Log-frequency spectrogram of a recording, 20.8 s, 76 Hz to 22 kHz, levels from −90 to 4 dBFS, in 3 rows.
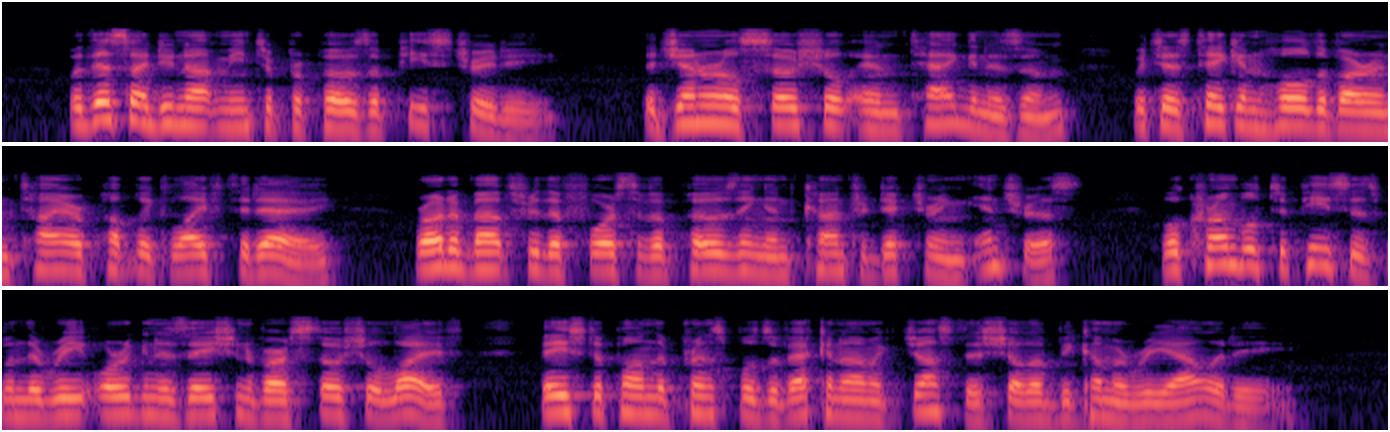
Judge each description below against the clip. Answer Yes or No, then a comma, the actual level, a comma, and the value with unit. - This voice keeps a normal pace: Yes, average, 165 wpm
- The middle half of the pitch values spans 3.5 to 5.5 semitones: No, average, 3.1 semitones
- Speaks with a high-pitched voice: No, medium, 140 Hz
